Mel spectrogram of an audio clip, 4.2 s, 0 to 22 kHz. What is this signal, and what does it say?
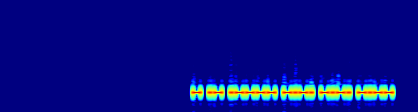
Morse code, heard as a keyed tone, about 46 wpm, 700 Hz. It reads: TA1CCY
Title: DXCC-100 Call Signs - 6 Characters - Repeated 2x - 45wpm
